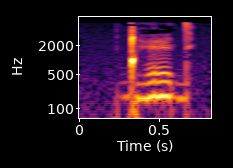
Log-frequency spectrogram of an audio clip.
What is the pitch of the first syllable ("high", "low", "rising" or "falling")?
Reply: high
